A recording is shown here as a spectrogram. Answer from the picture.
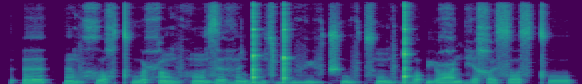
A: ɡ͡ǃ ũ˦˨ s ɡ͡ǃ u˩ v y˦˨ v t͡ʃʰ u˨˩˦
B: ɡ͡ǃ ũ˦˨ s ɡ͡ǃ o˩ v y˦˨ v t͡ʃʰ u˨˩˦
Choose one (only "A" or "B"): A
